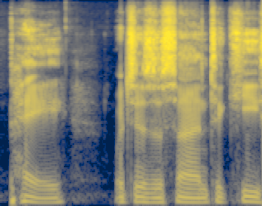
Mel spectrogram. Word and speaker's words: Pe: the meditation on the letter pay pronounced pay which is assigned to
